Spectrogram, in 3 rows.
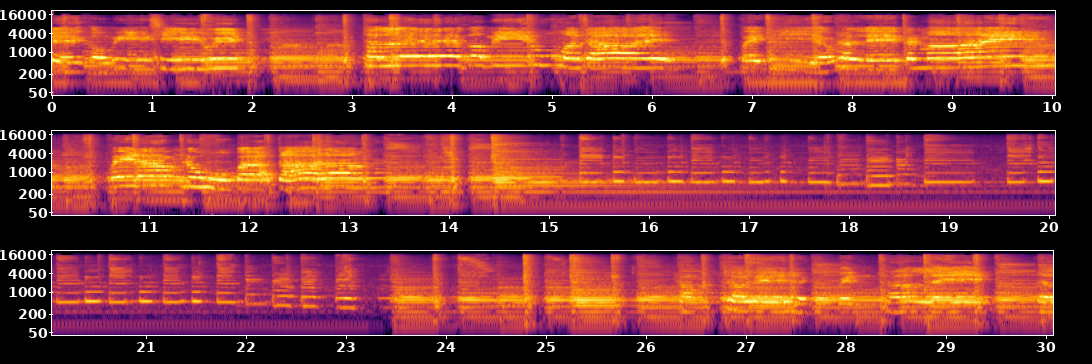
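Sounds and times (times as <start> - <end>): boy singing into microphone: 0.0 - 14.1, 26.2 - 30.0
electric guitar strumming: 0.0 - 30.0.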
